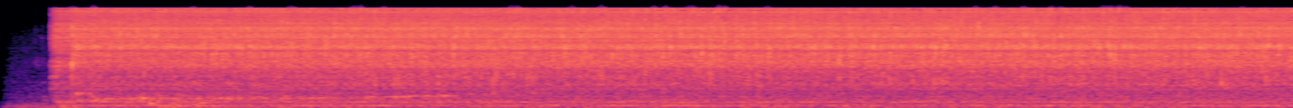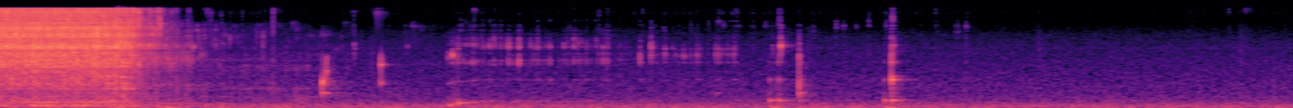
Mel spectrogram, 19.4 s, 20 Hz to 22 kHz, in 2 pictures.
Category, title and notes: Sound effects > Objects / House appliances
Sink Faucet Water Run 1
Bathroom sink faucet turned on and off, with water draining
drain, faucet, sink, water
